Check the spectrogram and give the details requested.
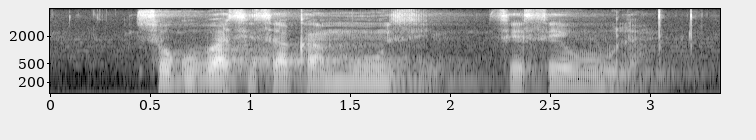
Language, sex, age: South Ndebele, male, 25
